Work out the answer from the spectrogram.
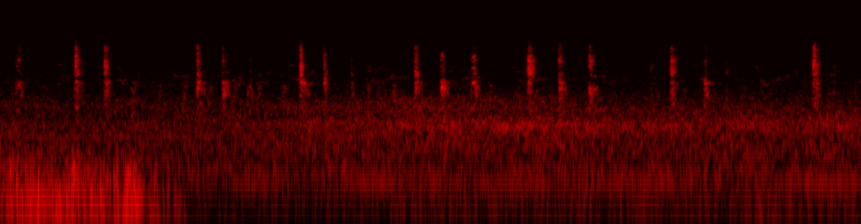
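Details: Great blue heron chicks at a nest being fed, recorded by a live nest camera at Chesapeake: sharp, dry clicking notes, scattered and irregular, a few per second, with a brief low rumble at the start.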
